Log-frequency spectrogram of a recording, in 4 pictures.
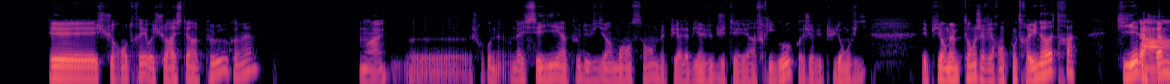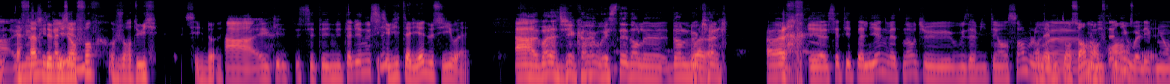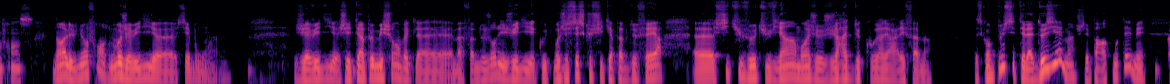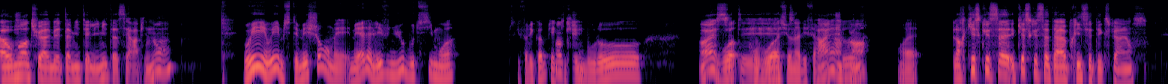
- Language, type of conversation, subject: French, podcast, Qu’est-ce qui t’a poussé(e) à t’installer à l’étranger ?
- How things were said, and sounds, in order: drawn out: "Heu"; laughing while speaking: "de mes enfants, aujourd'hui"; unintelligible speech; laughing while speaking: "Tu es, quand même resté dans le dans le local"; other noise; chuckle; other background noise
